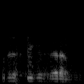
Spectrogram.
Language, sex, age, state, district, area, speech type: Bengali, male, 30-45, West Bengal, South 24 Parganas, rural, conversation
